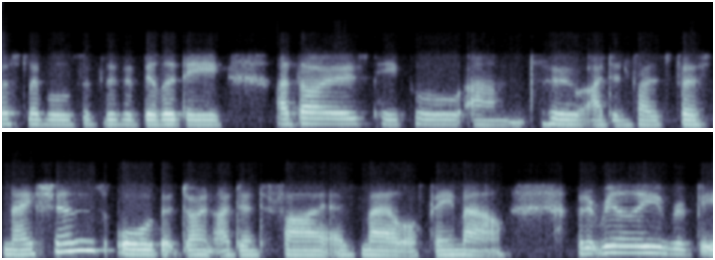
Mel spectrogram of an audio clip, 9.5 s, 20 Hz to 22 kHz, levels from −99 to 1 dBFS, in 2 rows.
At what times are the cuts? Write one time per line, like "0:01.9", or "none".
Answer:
0:08.5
